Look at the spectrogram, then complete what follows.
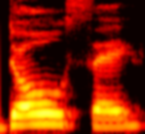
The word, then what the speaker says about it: Dolce: Welcome to Soft Girl Era, hosted by Doli, pronounced dolce, like sweet softness whispered in French.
